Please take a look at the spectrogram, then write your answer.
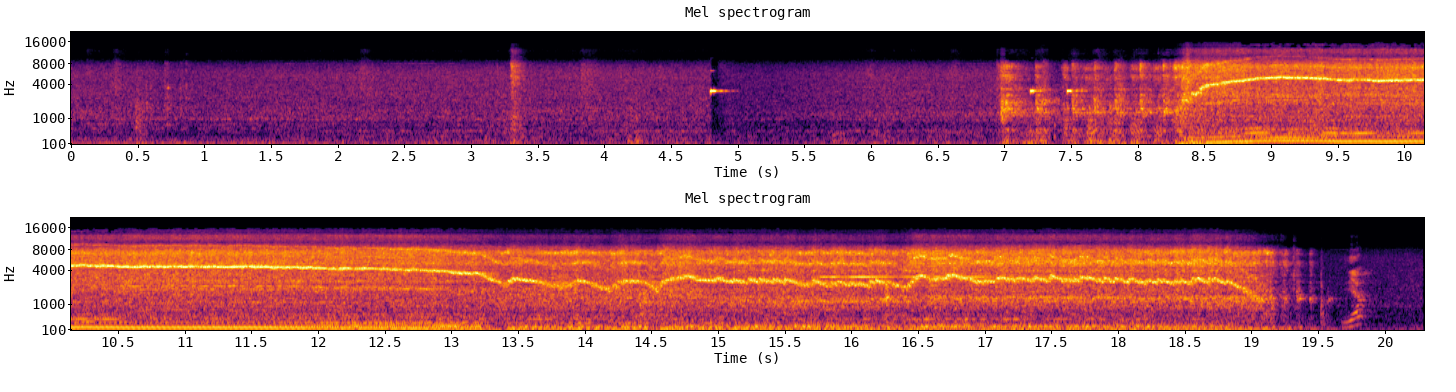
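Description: A jet ski engine with a wire harness fault cranks, catches and runs loudly, revving up to a sustained high whine that wavers and dips before cutting off near the end; brief clicks precede the start.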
